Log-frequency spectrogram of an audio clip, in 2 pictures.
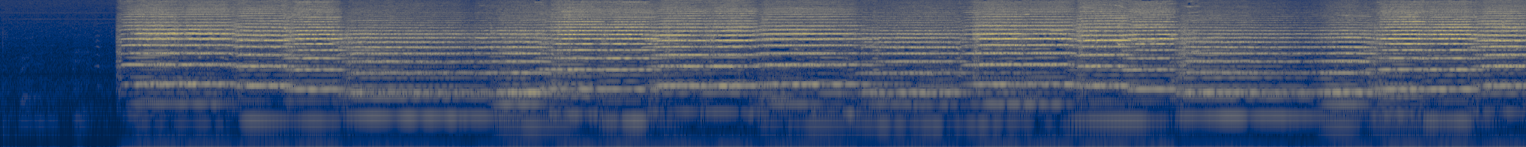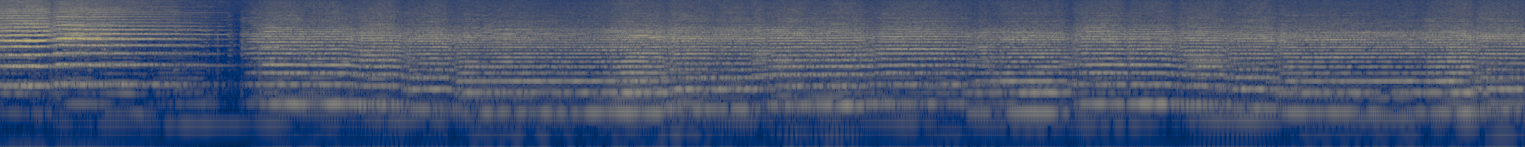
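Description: Beginner string orchestra of children's violins and cellos playing a piece together. The playing starts about a second in, dips briefly just past halfway, then carries on.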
